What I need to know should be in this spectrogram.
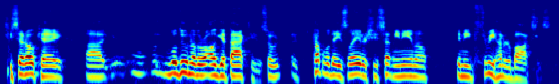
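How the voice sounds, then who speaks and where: Talkative male shop vendor, slightly high voice, rambling anecdote with wry chuckles. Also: fairly even intonation, brisk, dry recording. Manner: rambling, self-correcting, chuckles at own misfortune. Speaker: shop owner and tool vendor. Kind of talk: casual storytelling on a live show.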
